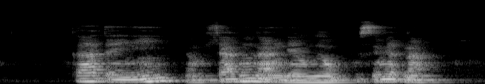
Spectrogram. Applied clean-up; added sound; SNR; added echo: none; none; none; reverberation time 0.6 s.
